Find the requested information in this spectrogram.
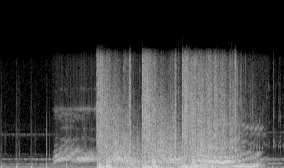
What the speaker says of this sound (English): A shotgun.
